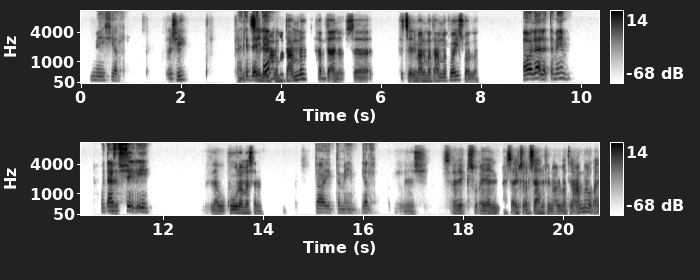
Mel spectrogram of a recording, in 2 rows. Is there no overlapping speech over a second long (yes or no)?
yes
